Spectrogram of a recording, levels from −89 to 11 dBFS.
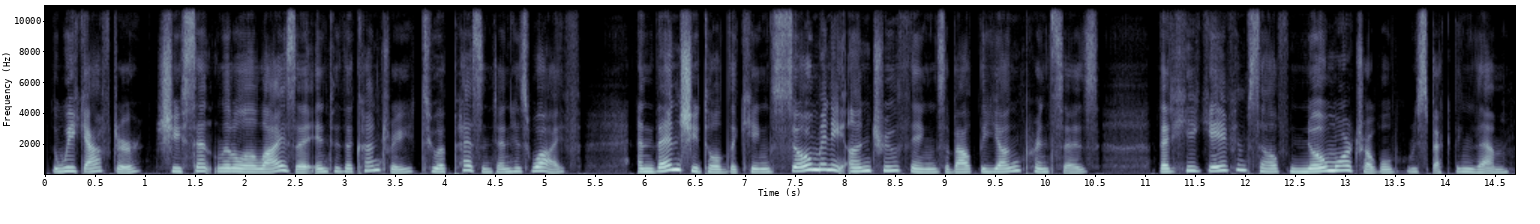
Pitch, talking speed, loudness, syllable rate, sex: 225 Hz, 160 wpm, -17 LUFS, 4.1 syllables/s, female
